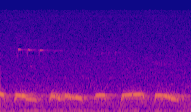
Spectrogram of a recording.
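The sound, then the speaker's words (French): Common wood pigeon cooing, the bird familiar in European cities: a rhythmic run of soft, low, hollow coos repeated several times with short pauses between phrases. “Prenez un oiseau très connu des grandes villes européennes, le pigeon ramier.”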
